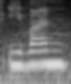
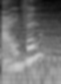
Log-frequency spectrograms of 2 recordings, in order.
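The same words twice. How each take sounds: First: Ivan is said the story's intended way. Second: Ivan is said the familiar everyday way. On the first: This is how the story intends it. "the canon way to, to say it is Ivan" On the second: This is how people the speaker knows say it. "I've always pronounced it as Ivan"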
